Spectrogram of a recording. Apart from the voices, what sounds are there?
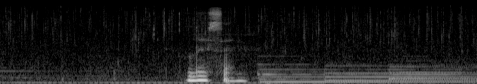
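rain falling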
